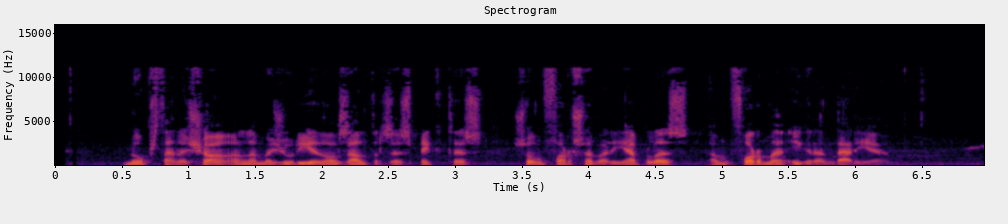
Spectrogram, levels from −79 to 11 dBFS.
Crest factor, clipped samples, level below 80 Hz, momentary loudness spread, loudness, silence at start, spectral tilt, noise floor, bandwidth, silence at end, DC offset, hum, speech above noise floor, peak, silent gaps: 22 dB; under 0.1%; -60 dBFS; 8 LU; -28 LUFS; 0.5 s; -4.5 dB/octave; -55 dBFS; 11.5 kHz; 0.05 s; under 0.1%; none; 28 dB; -6 dBFS; none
